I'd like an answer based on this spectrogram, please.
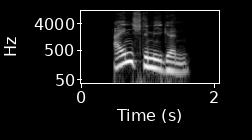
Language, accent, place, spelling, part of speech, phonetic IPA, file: German, Germany, Berlin, einstimmigen, adjective, [ˈaɪ̯nˌʃtɪmɪɡn̩], De-einstimmigen.ogg
- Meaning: inflection of einstimmig: 1. strong genitive masculine/neuter singular 2. weak/mixed genitive/dative all-gender singular 3. strong/weak/mixed accusative masculine singular 4. strong dative plural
